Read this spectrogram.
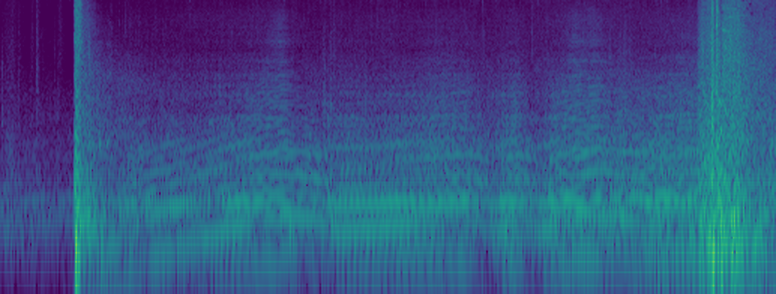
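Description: A car engine revs.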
